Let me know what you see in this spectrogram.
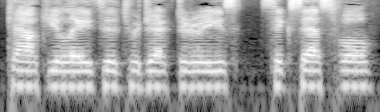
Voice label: "Excellent", Robot voices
